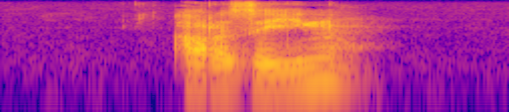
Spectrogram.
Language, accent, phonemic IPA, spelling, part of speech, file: German, Austria, /aʁˈzeːn/, Arsen, noun, De-at-Arsen.ogg
- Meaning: arsenic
